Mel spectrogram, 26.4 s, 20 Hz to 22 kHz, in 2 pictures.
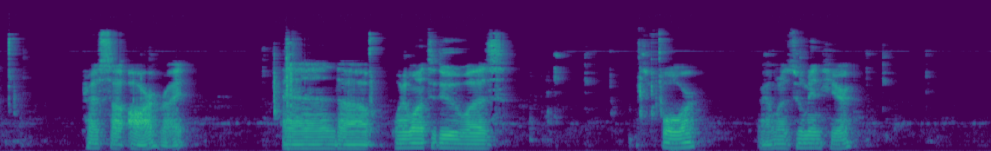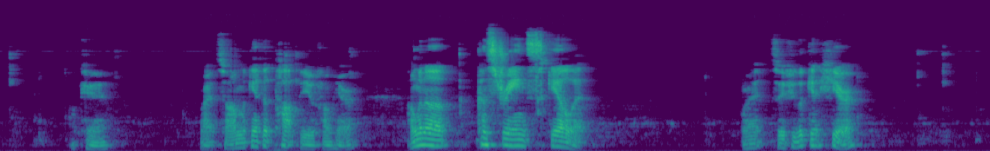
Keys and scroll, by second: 3.7 space, 8.4 4.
